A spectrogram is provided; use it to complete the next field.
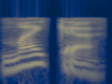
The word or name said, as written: mica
